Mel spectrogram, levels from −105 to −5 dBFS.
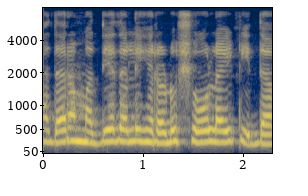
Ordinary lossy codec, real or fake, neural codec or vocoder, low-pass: none; fake; vocoder, 44.1 kHz, 128 mel bands every 512 samples, BigVGAN v2; 7.2 kHz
